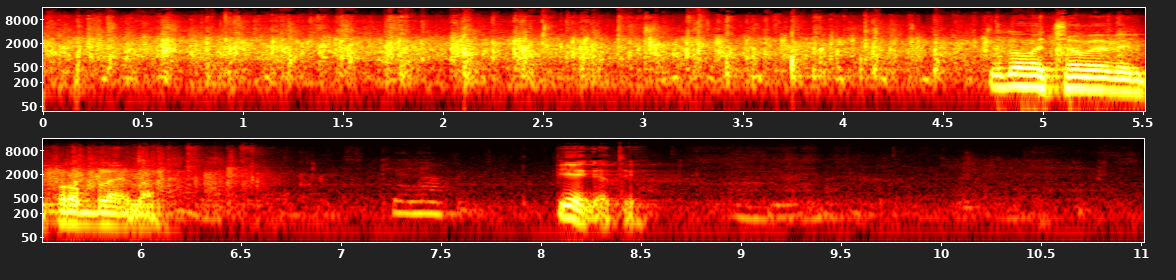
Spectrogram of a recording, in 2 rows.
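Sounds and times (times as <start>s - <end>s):
audience applause: 0.0s - 6.9s
speech: 4.7s - 6.2s, 7.5s - 8.6s.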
